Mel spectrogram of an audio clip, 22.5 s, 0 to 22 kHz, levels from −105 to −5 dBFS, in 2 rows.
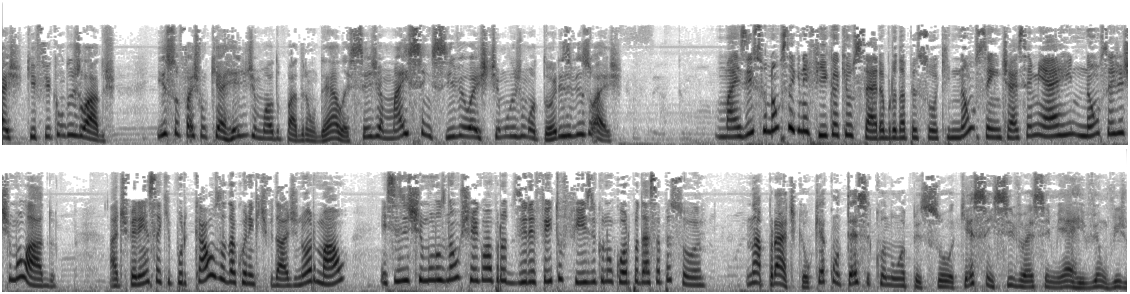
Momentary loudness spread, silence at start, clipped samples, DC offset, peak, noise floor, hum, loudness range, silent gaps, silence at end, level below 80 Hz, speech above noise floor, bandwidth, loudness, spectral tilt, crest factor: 8 LU; 0 s; under 0.1%; under 0.1%; -2 dBFS; -51 dBFS; none; 3 LU; none; 0 s; -48 dBFS; 32 dB; 11.5 kHz; -20 LUFS; -4.5 dB/octave; 18 dB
